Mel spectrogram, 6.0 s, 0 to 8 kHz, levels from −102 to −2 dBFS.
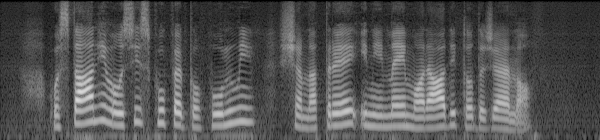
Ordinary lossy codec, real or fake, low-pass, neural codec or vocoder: none; fake; none; codec, 16 kHz, 0.5 kbps, FunCodec, trained on LibriTTS, 25 frames a second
